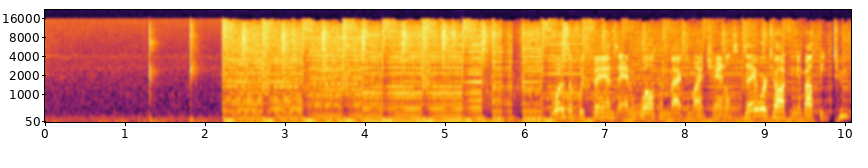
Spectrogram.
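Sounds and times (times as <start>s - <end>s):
finger snaps: 1.2s - 2.1s.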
